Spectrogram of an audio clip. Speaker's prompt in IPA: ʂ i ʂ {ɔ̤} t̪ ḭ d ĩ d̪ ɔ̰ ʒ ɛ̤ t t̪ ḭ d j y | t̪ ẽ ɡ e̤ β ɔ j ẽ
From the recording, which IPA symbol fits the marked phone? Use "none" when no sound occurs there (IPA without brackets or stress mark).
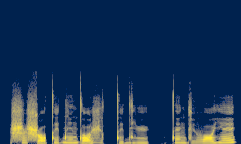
ɔ̰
